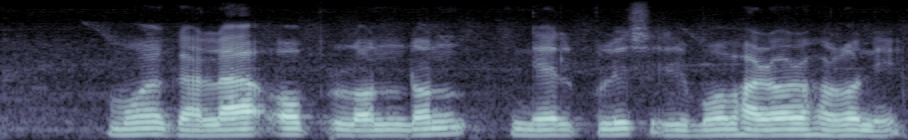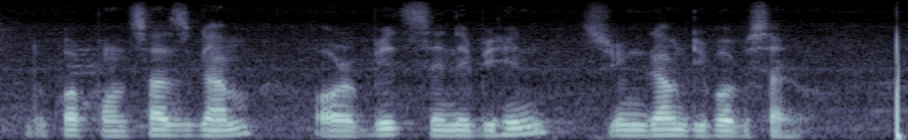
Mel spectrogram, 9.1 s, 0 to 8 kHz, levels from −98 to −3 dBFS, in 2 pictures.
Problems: constant background noise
